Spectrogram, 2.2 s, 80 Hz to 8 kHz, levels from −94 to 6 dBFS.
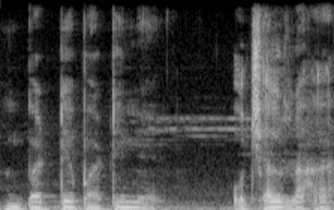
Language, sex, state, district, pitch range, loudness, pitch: Hindi, male, Chhattisgarh, Raipur, 100-110 Hz, -17 LUFS, 105 Hz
